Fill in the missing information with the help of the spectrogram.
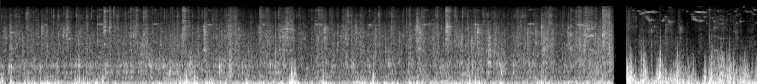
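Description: Hooves of a pair of draft horses clip-clopping on a gravel lane as they pull a coach, over a steady low rumble. The sound drops out for an instant about six seconds in.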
